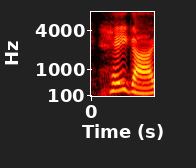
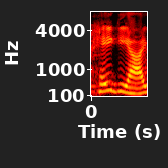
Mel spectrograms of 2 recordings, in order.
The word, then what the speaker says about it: Haggai: gonna be in the book of Haggai or Hagee i whichever a pronunciation you you think of you know hey guy was a minor prophet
